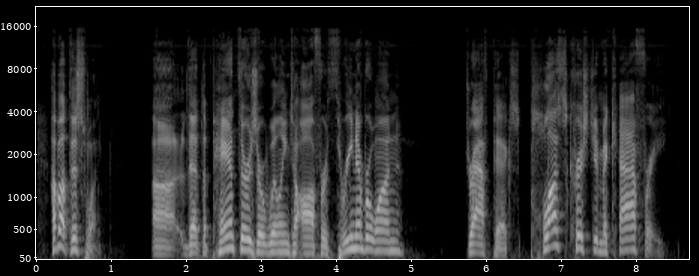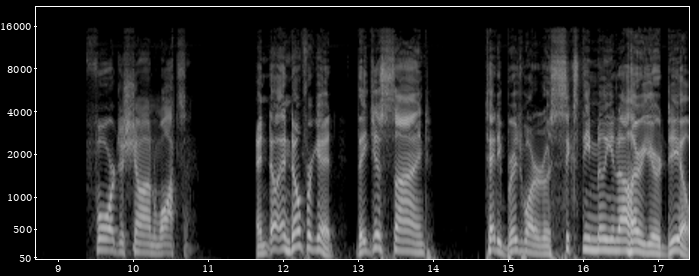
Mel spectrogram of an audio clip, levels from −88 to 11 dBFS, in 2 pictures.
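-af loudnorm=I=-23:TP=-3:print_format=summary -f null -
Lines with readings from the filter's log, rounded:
Input Integrated:    -22.3 LUFS
Input True Peak:      -1.4 dBTP
Input LRA:             8.1 LU
Input Threshold:     -32.9 LUFS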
